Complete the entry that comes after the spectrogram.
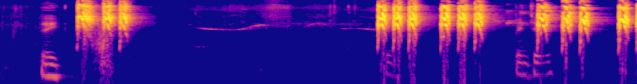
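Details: Talking parrot kept as a pet: harsh, noisy squawking bursts in two clusters separated by a quiet gap, some with low buzzy tones, while a person nearby talks in Hindi.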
